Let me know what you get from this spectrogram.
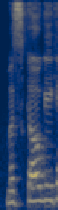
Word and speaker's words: Muskogee: Muskogee County.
